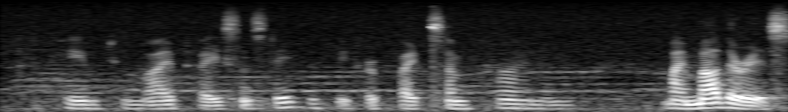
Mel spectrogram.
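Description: Over clear background music, a woman speaks in a very deep, low voice with fairly even intonation. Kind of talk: interview answer, anecdote. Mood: warm, lightly humorous. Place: office.

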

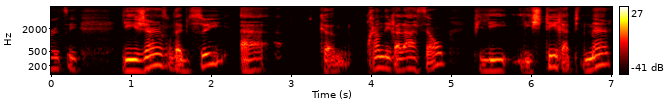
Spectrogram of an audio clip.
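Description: A woman with a Quebec accent speaks very slowly, with long, frequent pauses and vocal fry. Her fairly low pitch swings very widely. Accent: Québécois French. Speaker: podcast host. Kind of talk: casual chat.

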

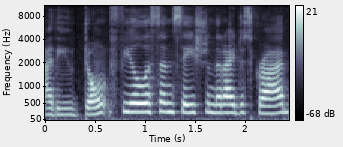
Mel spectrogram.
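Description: Her intonation is lively. The woman talks at a fairly quick pace. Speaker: fitness instructor. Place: home room.

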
